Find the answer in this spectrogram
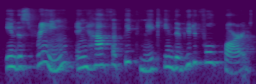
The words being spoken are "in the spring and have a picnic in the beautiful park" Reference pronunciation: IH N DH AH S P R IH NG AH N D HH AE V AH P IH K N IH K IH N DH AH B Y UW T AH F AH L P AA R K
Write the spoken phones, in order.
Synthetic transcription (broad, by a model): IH N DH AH S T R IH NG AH N HH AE F AH P IH K N IH K IH N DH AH B Y UW T AH F AH L P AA R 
